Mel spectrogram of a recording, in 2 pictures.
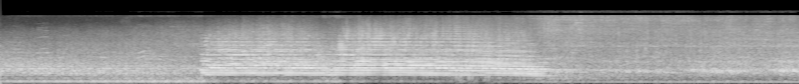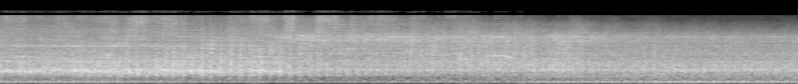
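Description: A diesel locomotive engine rumbles as a train approaches and passes close by.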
